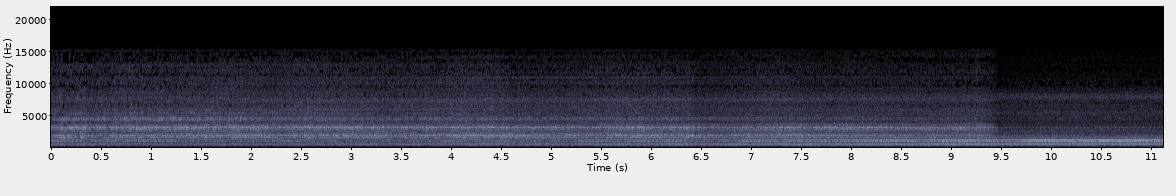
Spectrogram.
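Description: A wood gouge cuts across a square bowl as it shapes a curve, giving a steady, continuous scraping hiss that stays loud and close without pause.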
